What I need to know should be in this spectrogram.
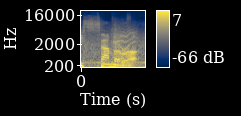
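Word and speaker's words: Samurott: mag samur I I feel like it should be samur because it's Samurai um but I say samura I don't know why I say it like that it's weird where you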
